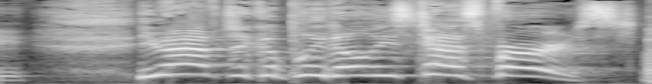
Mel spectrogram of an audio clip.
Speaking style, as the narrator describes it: Maddie screamed

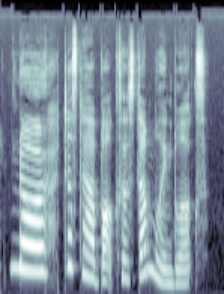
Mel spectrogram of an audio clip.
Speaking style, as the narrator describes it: yawned Dorothy

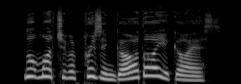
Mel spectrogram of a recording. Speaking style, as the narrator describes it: Astrid noted cheerfully

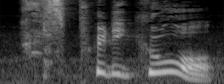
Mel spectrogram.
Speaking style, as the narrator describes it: Jill exclaimed

